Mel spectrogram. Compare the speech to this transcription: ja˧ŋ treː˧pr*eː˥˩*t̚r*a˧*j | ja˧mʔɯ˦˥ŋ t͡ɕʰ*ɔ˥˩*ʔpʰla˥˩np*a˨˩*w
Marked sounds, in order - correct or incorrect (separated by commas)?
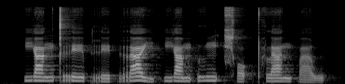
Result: incorrect, incorrect, incorrect, correct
